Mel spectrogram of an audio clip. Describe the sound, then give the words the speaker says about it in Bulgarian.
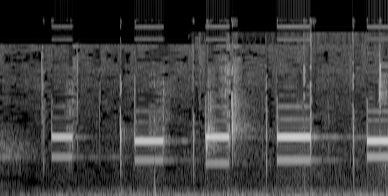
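Telephone keypad dialing tones: five distinct two-pitch beeps in an uneven rhythm, separated by small button clicks over a low background rumble. “Ще се обадя по телефона на милата ми баба.”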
